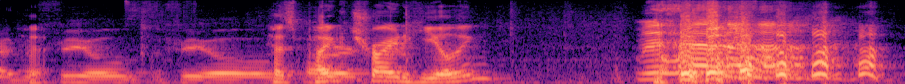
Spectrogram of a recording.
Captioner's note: laughs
